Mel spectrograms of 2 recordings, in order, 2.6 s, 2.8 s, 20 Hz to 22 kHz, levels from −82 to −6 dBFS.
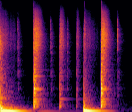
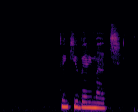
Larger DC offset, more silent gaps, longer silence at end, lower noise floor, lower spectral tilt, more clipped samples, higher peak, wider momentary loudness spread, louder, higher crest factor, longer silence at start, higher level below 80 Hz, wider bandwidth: neither; neither; about the same, 0.5 s vs 0.4 s; second, -37 dBFS vs -81 dBFS; about the same, -4.5 dB/octave vs -5.5 dB/octave; neither; first, 0 dBFS vs -32 dBFS; first, 17 LU vs 7 LU; first, -13 LUFS vs -43 LUFS; about the same, 12 dB vs 14 dB; second, 0 s vs 1.2 s; first, -14 dBFS vs -80 dBFS; first, 15.5 kHz vs 9.8 kHz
